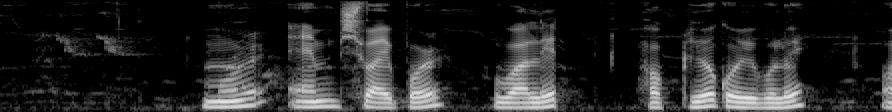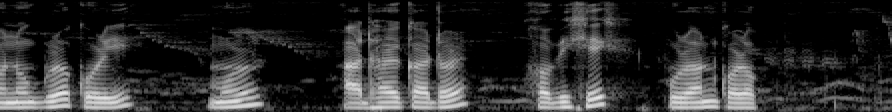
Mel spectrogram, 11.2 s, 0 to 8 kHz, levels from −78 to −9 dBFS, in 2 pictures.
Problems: constant background noise, background conversations at intervals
